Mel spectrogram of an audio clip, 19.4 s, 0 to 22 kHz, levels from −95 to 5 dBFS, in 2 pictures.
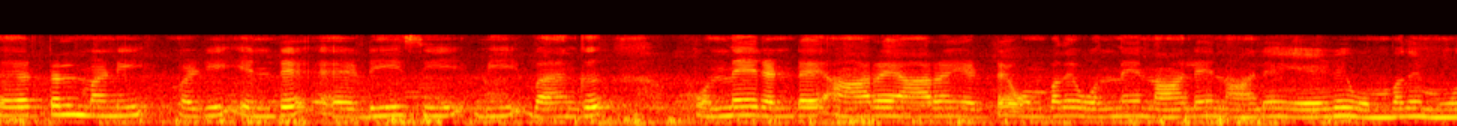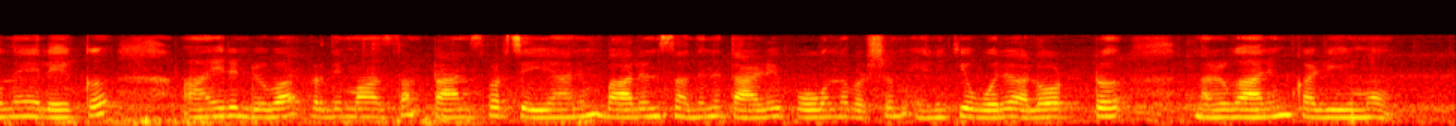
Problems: constant background noise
